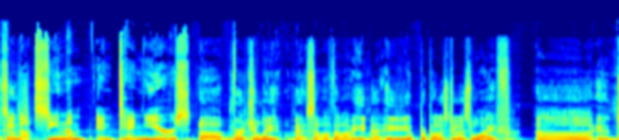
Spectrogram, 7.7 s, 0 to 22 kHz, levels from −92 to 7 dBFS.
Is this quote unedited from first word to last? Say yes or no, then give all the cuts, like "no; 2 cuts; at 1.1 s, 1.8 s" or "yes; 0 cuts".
yes; 0 cuts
